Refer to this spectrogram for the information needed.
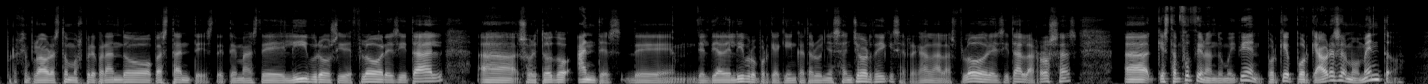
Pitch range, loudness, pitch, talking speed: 95-115 Hz, -25 LUFS, 105 Hz, 225 wpm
